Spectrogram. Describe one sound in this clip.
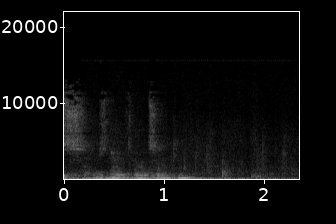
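A young person speaks into a microphone over loudspeakers in a large hall.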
